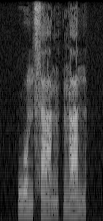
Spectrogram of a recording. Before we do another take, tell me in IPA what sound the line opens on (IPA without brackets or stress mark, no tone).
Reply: w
